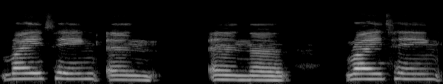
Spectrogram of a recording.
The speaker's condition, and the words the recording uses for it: Aphasia. But now I have writing and writing, reading, or listening is easy, but speaking was hard.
